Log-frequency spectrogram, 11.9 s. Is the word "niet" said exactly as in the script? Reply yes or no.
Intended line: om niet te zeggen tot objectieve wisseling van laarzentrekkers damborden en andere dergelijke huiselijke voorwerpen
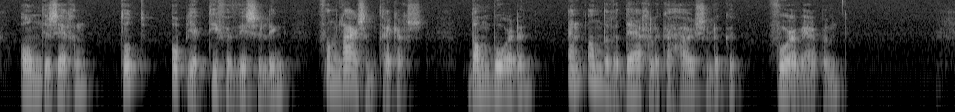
no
